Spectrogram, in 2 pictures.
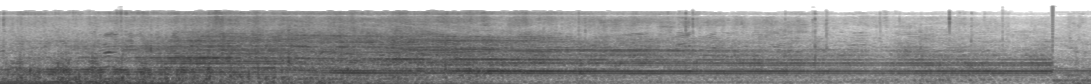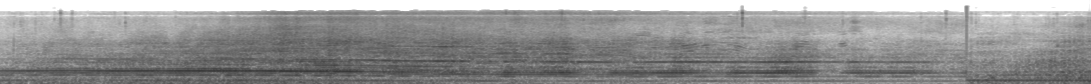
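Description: A speedboat engine roars loudly past at high speed and fades into the distance.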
